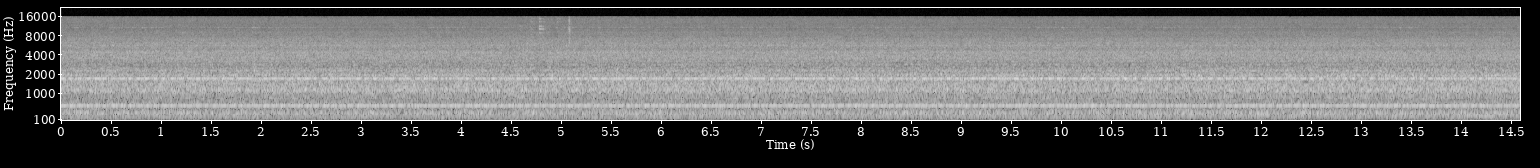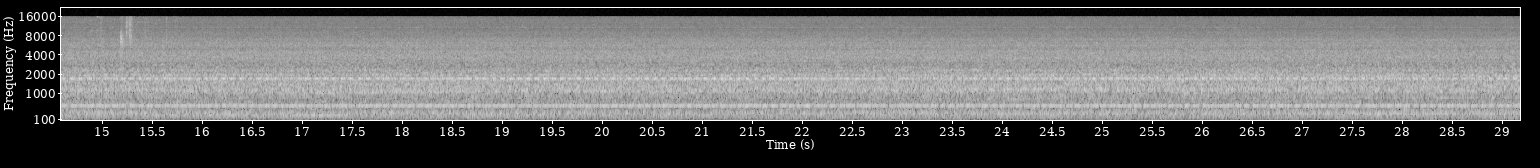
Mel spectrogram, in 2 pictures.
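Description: Bullard vertical turret lathe running with its 76-inch table spinning under power: a steady mechanical hum with a whine held at two pitches.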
